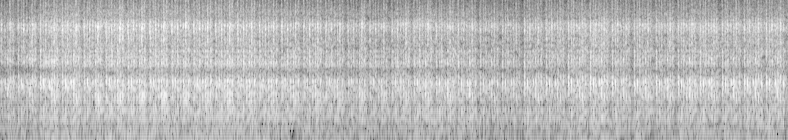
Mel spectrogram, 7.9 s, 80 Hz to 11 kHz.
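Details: 2018 Toyota Land Cruiser pickup, 4.5 L 1VD V8 diesel, with poor pickup and knocking: rough lumpy idle with a knocking beat from one cylinder not firing; a dead injector is found by cutting out injectors one by one.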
